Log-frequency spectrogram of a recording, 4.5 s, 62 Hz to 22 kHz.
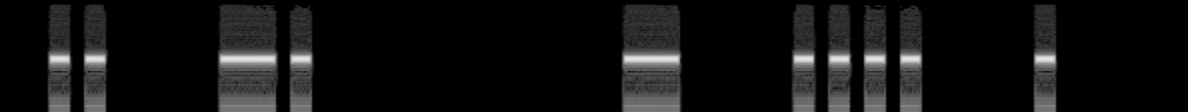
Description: Morse code, heard as a keyed tone, about 18 wpm, spaced as for 12 wpm, 1000 Hz. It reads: IN THE
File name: qotdfiles / 12wpm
